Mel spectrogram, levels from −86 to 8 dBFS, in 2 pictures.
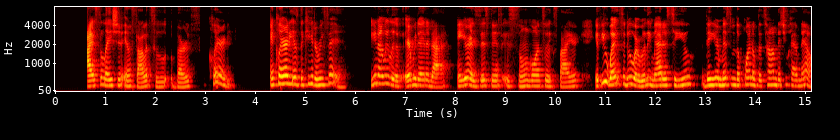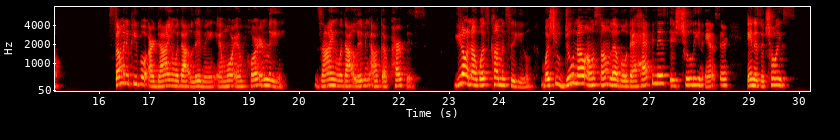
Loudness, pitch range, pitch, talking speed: -28 LUFS, 185-230 Hz, 210 Hz, 180 wpm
